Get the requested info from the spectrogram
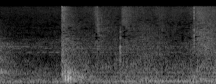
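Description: Short wooden knocks and handling noise as plywood cajón bodies and their oak holding pieces are moved about in a wooden gluing template; the clearest knock comes a little over half a second in, a lighter one just after a second.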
